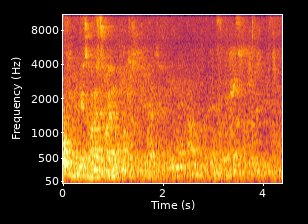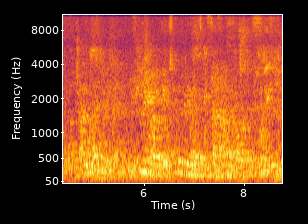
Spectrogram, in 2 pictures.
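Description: Several adults chat casually in a large echoing hall.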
